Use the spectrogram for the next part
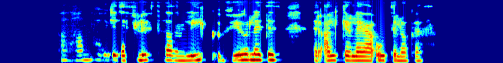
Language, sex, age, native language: Icelandic, female, 20-29, Icelandic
